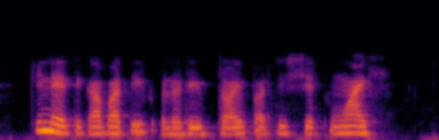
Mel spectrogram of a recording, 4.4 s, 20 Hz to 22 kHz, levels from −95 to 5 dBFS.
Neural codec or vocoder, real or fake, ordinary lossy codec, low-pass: none; real; none; 5.4 kHz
